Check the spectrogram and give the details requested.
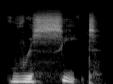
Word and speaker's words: receipt: The important thing here is the letter P. It is completely silent. It is like a ghost letter. You do not hear it at all.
